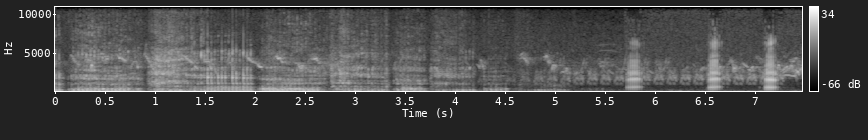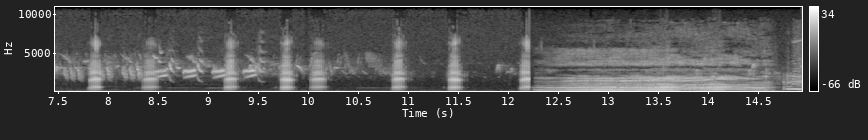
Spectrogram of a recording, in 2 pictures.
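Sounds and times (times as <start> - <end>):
farm animal calling: 0.0 - 14.9
small birds chirping faintly: 0.0 - 14.9.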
